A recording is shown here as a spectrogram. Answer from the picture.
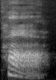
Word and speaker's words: Paar: But mild rhymes with child, just like Haar rhymes with Paar.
